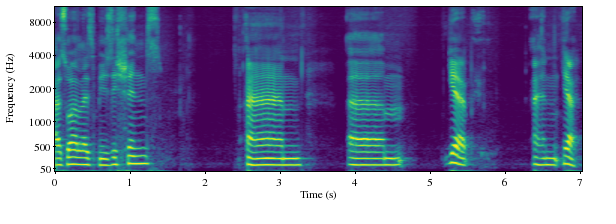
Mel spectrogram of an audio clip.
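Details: Broca's (non-fluent) aphasia in a man after a haemorrhagic stroke in 2010 while playing high school rugby, recorded about 15 years later; he says he knows what he wants to say but struggles to get it out.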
